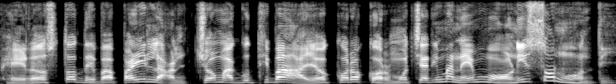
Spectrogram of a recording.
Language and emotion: Odia, disgusted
